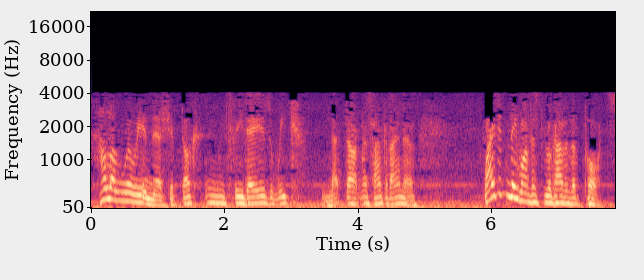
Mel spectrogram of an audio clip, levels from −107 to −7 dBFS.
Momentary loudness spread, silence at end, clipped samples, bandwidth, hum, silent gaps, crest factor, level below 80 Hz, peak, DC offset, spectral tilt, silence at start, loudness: 17 LU; 0 s; under 0.1%; 4.2 kHz; none; none; 16 dB; -34 dBFS; -4 dBFS; under 0.1%; -13 dB/octave; 0 s; -19 LUFS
